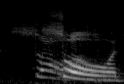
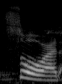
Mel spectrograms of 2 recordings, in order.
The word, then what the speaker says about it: sword: do not say sword it has a silent W so we will not say the W sound we will only say sword sword okay and then we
